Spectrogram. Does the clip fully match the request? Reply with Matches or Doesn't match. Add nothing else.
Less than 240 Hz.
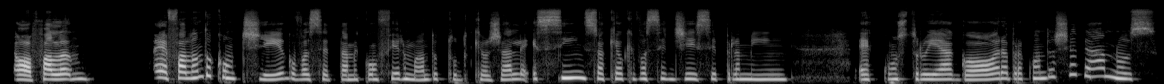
Doesn't match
